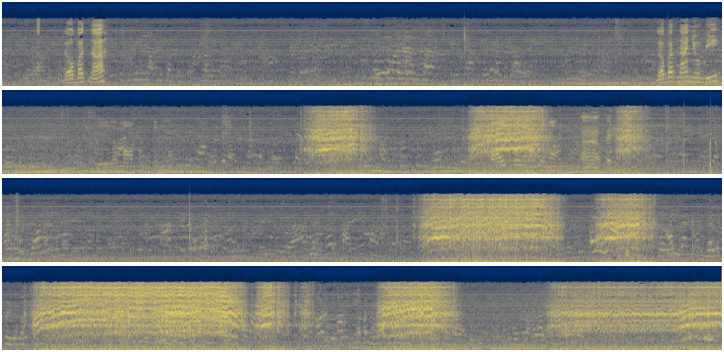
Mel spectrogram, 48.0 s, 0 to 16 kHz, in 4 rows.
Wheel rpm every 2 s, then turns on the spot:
0, 0, 0, 0, 0, 0, 0, 0, 40, 20, 60, 20, 0, 0, 0, 40, 100, 30, 110, 190, 40, 80, 30, 120.
18-20 22-24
